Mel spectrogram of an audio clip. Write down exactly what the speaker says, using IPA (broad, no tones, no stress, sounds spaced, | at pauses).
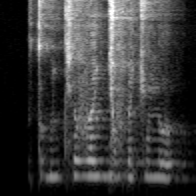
t ʊ ɡʷ i ʎ cʰ ə v ɜ ʎ ɟ ɒ v ɗ ʌ c u n ʊ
